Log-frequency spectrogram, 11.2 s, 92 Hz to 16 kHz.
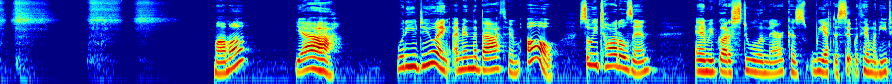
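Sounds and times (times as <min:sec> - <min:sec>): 
voice imitating a toddler's heavy breathing: 0:00.0 - 0:02.4
speech: 0:02.7 - 0:04.3, 0:05.0 - 0:11.1.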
